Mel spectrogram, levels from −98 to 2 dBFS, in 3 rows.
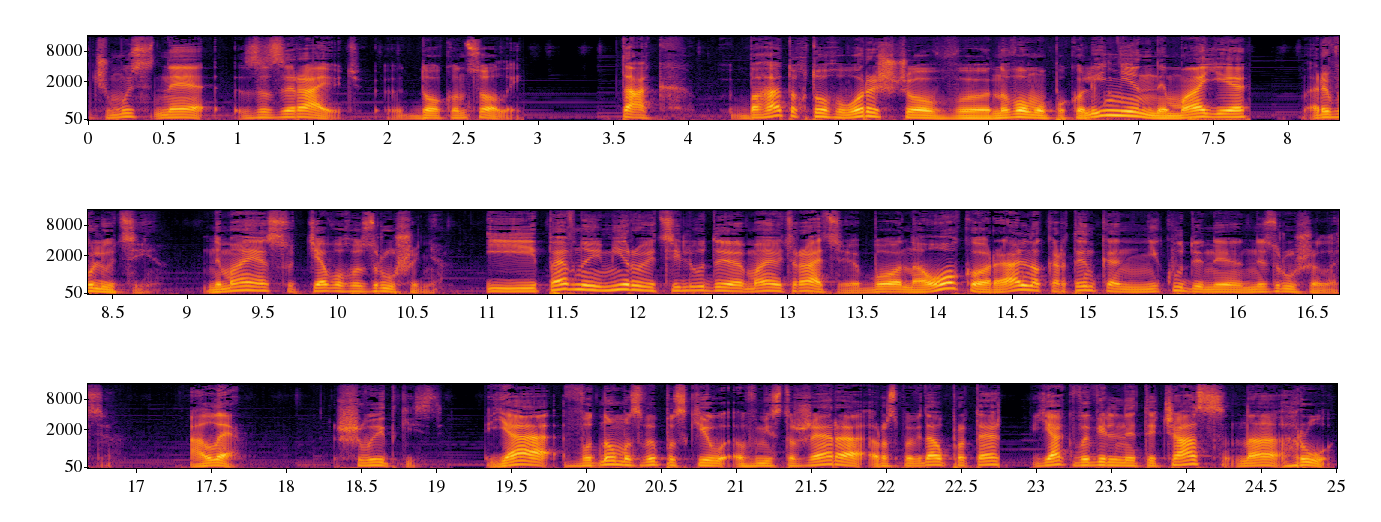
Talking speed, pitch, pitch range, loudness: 120 wpm, 125 Hz, 105-145 Hz, -17 LUFS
